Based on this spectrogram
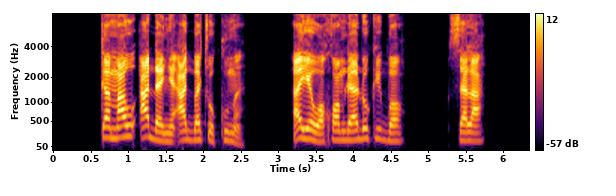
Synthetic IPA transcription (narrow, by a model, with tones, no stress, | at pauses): kɛ˦mã˦wu˦ʔa˦ɖɛ˨ɲɛ̃˨ʔa˨ɡ͡bɛ˦t͡ʃo˦ku˦mɛ̰̃˨ | e˦jɛ˦wɔ˨xɔ˦mɖɛ˦ɛ˦ɖo˦ku˦i˦ɡ͡bɔ˦ | sɛ˦la˦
